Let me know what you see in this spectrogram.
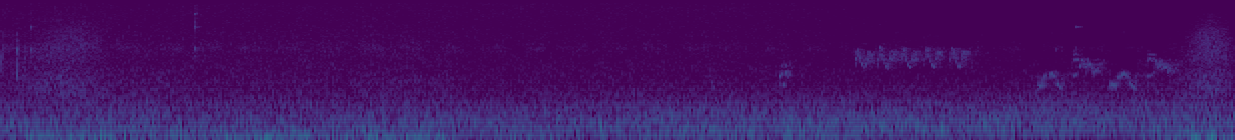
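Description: Faint background ambience with a few faint bird chirps past the middle: a short fast trill, then several quick chirps.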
